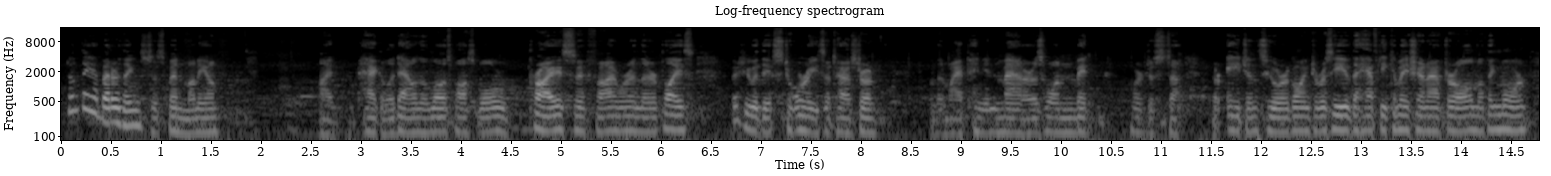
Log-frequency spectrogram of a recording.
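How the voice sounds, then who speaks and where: A man's voice: mid-range voice, fairly quick, background noise. A man doing a let's play, reading narration aloud with some stumbles and throwing in sarcastic asides. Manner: sarcastic asides, stumbling over read text.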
